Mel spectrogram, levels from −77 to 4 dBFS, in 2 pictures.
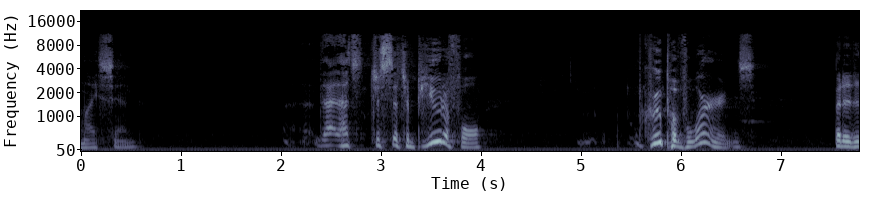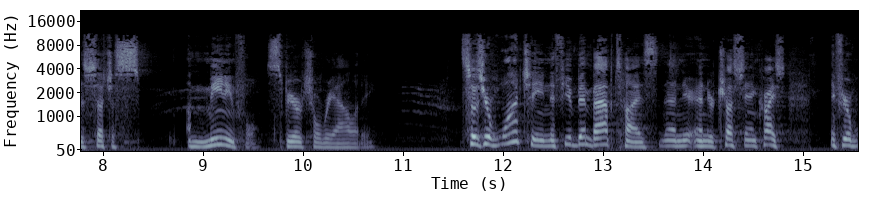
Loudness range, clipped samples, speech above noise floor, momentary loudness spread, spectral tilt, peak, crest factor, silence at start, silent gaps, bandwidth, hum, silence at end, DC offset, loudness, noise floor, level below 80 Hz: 7 LU; under 0.1%; 34 dB; 13 LU; -3 dB/octave; -10 dBFS; 22 dB; 0 s; none; 11.5 kHz; none; 0 s; under 0.1%; -29 LUFS; -63 dBFS; -62 dBFS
